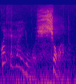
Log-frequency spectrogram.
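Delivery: quiet, solemn retold promise; hushed prophecy. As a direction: imitate a preacher blessing someone softly. Retelling the preacher's hushed prophecy.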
